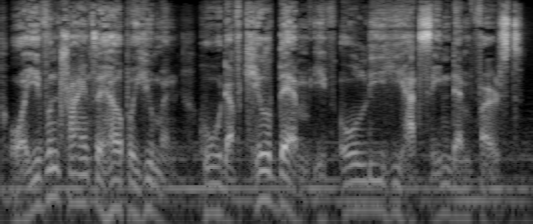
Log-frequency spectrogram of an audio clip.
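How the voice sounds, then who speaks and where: A man's voice: low-pitched, gravelly. A man narrating a scripted folk tale as a storyteller. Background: background music.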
